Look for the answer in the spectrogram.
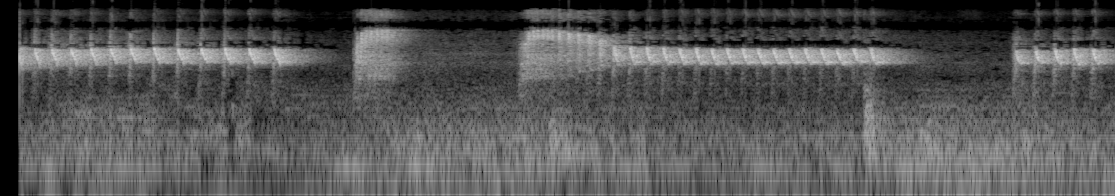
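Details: Sooty-headed bulbul in a fast, continuous 'racing' singing style, used as a master recording to train other birds. Long, rapid, buzzy pulsed trills hold a steady pitch, broken by short harsh upswept notes, then resume.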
